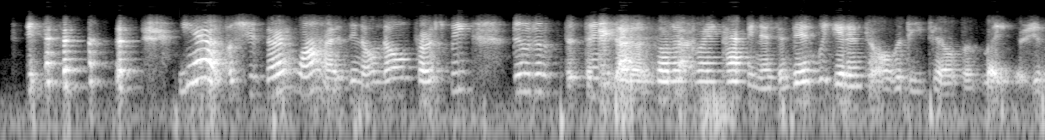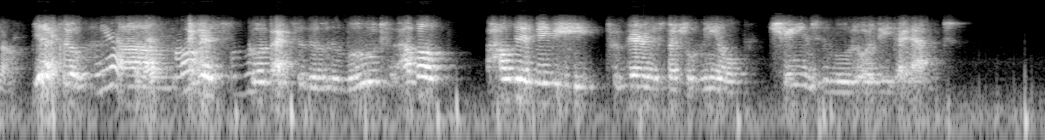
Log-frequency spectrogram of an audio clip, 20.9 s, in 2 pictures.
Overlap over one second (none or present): present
